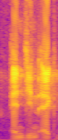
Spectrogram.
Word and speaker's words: NGINX: usah bingung kenapa disebutnya engine.exe dengan epada hal ejaannya adalah engine.exe seperti ini karena walaupun ejaannya ngi n x tapi dibacanya engine sehingga disingkatnya menjadi huruf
